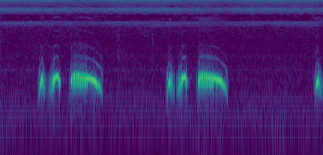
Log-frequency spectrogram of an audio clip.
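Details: Spotted dove ground lure call aimed at attracting males and females: mellow three-part coo phrases, short-short-long, the last note sliding down, given twice with a pause, a third just beginning.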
